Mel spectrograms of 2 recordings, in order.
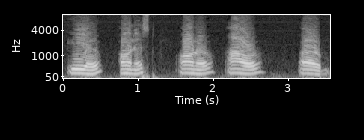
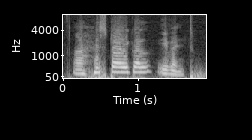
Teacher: The words still have a silent H which are of French origin, like ear, honest, honor, hour, herb, or you can say it herb.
